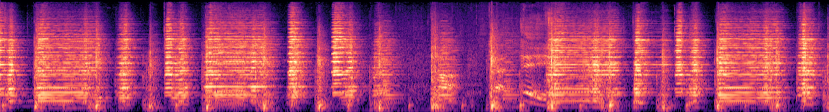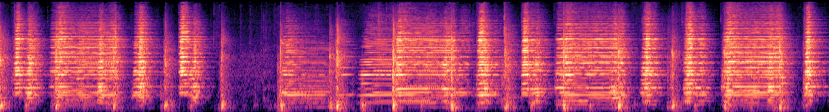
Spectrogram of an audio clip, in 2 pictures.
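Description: Diatonic button accordion playing a lilting hanterdro dance tune, the right hand carrying the melody over a left-hand accompaniment of broken chords in a steady, even rhythm, with a brief break about two-thirds of the way through.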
